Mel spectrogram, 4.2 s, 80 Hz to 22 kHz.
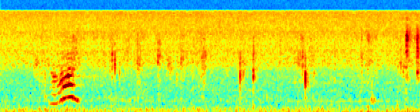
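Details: Five-week-old English bulldog puppies of the Pebbles and BamBam litter, born 9/7/14, playing; a single brief high yelp that rises sharply, followed by faint scratching and soft taps in a quiet room.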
